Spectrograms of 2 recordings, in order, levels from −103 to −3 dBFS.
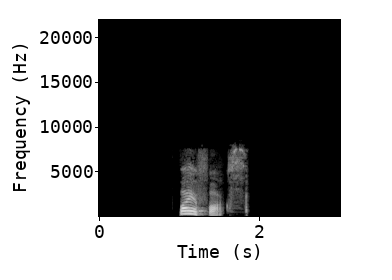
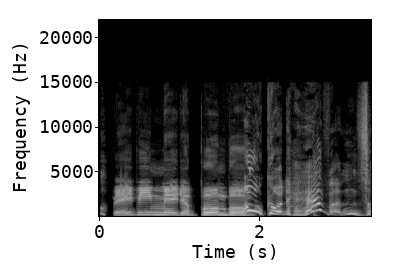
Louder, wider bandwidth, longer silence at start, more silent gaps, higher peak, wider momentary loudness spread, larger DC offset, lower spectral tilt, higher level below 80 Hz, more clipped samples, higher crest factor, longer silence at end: first, -26 LUFS vs -37 LUFS; second, 8 kHz vs 15 kHz; first, 1 s vs 0 s; neither; first, -10 dBFS vs -22 dBFS; first, 22 LU vs 5 LU; neither; first, -4.5 dB/octave vs -3 dB/octave; first, -84 dBFS vs under -90 dBFS; neither; first, 20 dB vs 14 dB; first, 1.25 s vs 0 s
